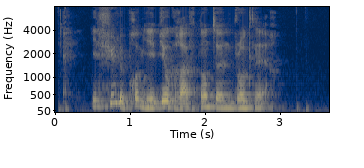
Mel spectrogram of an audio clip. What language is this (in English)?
French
